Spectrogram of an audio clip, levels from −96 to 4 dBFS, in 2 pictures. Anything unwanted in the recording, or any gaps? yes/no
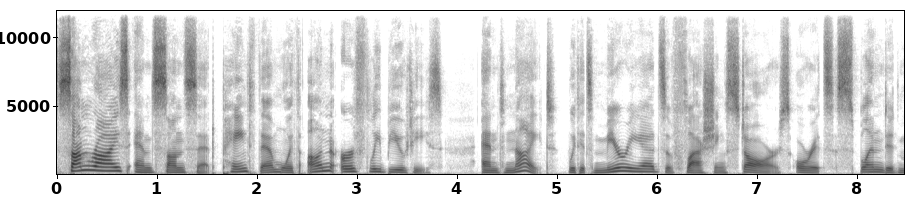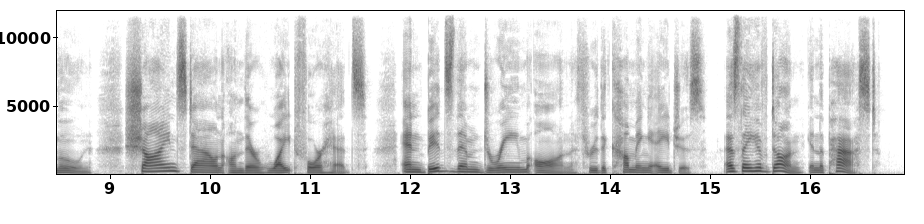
no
